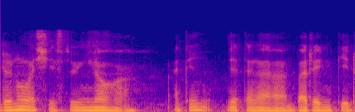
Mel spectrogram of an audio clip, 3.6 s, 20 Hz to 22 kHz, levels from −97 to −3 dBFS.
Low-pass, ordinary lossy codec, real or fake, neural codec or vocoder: 7.2 kHz; MP3, 96 kbps; fake; codec, 16 kHz, 2 kbps, FunCodec, trained on Chinese and English, 25 frames a second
